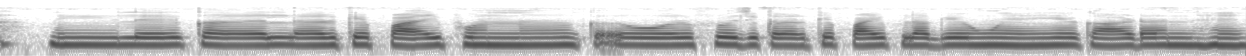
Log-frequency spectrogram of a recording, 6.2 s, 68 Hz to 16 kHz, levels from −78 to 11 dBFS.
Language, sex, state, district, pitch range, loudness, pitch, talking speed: Hindi, female, Uttarakhand, Tehri Garhwal, 200-210 Hz, -23 LUFS, 210 Hz, 145 wpm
